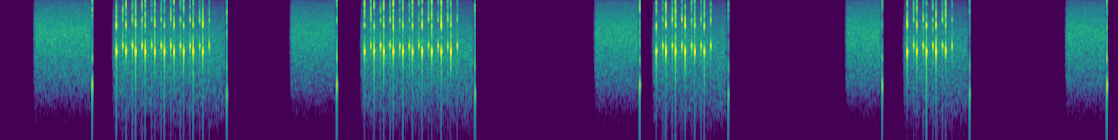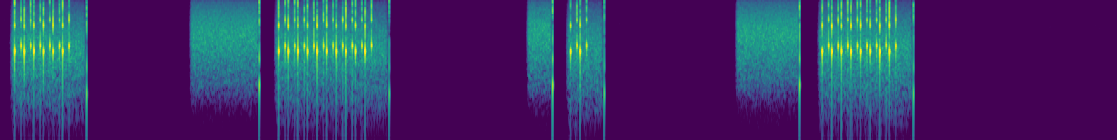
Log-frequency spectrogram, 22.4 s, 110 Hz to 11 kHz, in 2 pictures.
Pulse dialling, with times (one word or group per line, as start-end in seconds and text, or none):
0.3-2.3 0
2.9-4.7 0
5.9-7.3 6
8.4-9.7 5
10.6-12.0 6
13.1-15.1 0
16.4-17.2 2
18.5-20.3 8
